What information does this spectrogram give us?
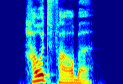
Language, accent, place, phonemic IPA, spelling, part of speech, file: German, Germany, Berlin, /ˈhaʊtˌfarbə/, Hautfarbe, noun, De-Hautfarbe.ogg
- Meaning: 1. skin color; complexion 2. a color similar to the average skin color of white people in central and northern Europe, often found in colored pencils; flesh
